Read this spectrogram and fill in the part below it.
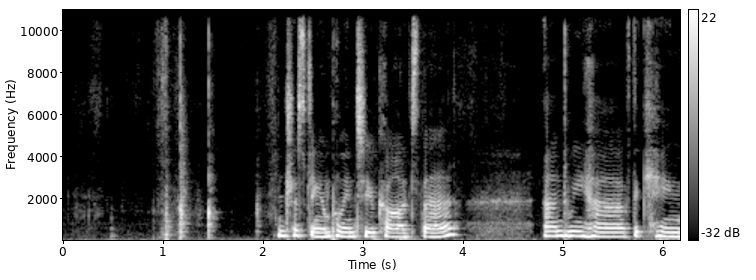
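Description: Playing cards are shuffled, snapping softly against each other.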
